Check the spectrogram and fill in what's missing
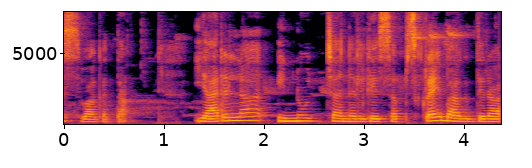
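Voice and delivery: friendly host's welcome and subscribe appeal; a host greeting viewers before the chapter; channel host intro. Acted. Host welcomes listeners and asks them to subscribe, in a friendly announcer voice.

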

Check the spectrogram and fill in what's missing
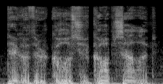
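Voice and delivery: low, whispery dark elf menace; deep, hushed, cold dark elf whisper. Acted. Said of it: "that dark elf voice".

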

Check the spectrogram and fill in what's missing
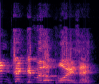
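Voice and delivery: high-pitched mock shout; imitated shouted tag. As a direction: imitate a jarring producer tag. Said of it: "It's just, like, shouted".

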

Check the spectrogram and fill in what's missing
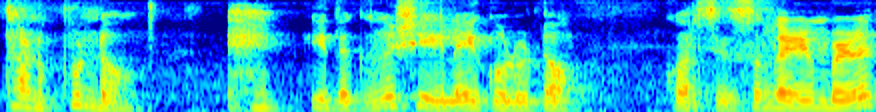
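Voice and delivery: low, hushed husband teasing his wife; lightly voiced husband, soft and low; husband's voice.

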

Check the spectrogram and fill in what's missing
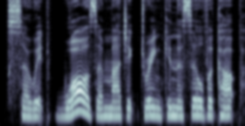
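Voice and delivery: ordinary delivery

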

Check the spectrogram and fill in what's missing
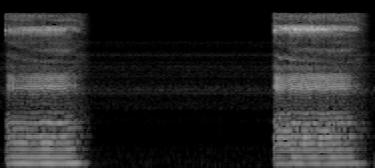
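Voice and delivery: level high steady "ah", held flat; first tone demo. Shown as a demonstration. Teacher showing the first tone to students, level steady "ah". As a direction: sing out "ah" on one even pitch. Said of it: "And for the second tone".

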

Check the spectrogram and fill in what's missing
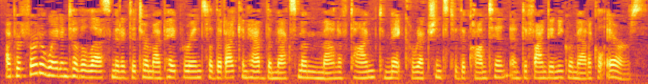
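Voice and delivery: fast run-on reading with no phrase breaks; rushed, no pauses. Shown as a demonstration. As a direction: race through it in one breath, no grouping. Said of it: "nobody would read a sentence in the following way".

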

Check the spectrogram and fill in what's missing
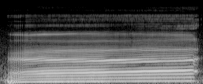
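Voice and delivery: long held "uhhh", pitch creeping up; drawn-out uh. Real, not acted. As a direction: hold one rising groan through the throw. Long noise during a bowling throw.

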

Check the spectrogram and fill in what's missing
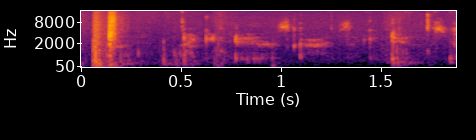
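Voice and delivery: very soft whispered pep talk; whispering. Real, not acted. Player psyching self up to do this, whispering. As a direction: whisper encouragement to yourself. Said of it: "I don't know why I'm whispering".

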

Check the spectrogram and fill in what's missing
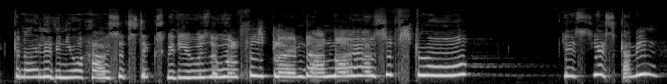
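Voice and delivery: very high, tiny piglet voice; a frightened little pig begging to come in; squeaky little pig. Acted. First pig asking the second pig for shelter, high squeaky piglet voice.

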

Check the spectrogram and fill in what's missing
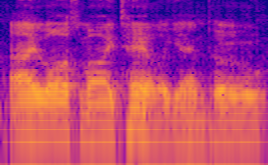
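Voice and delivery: low, slow, gloomy donkey voice; low slow mopey donkey lament; Eeyore impression. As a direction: moan it out like a sad donkey. Eeyore-like voice after Pooh.

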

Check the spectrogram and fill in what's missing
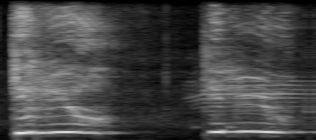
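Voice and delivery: alarmed warning. Real, not acted. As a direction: shout the warning in fright. Creature approaching. (korkuyla yüksek sesle uyarı)

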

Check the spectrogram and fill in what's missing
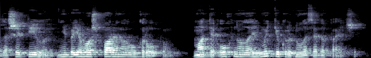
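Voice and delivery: ordinary delivery, nothing marked

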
